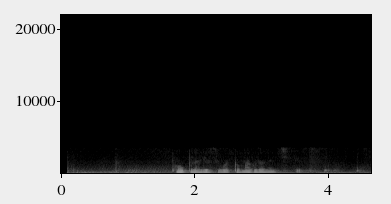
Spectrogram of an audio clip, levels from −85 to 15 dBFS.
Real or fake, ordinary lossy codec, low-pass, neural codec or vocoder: fake; MP3, 24 kbps; 3.6 kHz; codec, 16 kHz, 0.4 kbps, LongCat-Audio-Codec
